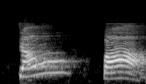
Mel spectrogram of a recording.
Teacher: इसमें जो बिंदी है वो आधे माँ की साउंड निकालेगी। · होठ से, ये होठ ओष्ठ वर्ड है, होठ से बोलने वाला पा वर्ड है, तो पा बोलने से पहले आपको बोलते समय होठ को बंद करना होगा।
